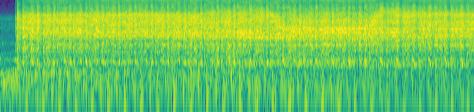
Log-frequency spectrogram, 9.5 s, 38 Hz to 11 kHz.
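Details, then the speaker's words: 1996 Polaris Marauder 425 4x4 four-stroke, fuel on reserve, ignition on: steady cranking churn about three beats a second, never fires; choke tried, owner suspects weak solenoid and no fuel reaching the filter, fuel pump unverified. "Still nothing. Let's give it some choke. I think that solenoid is not feeling too hot, but also I don't see any fuel in the fuel filter, so that might be bad."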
